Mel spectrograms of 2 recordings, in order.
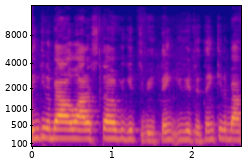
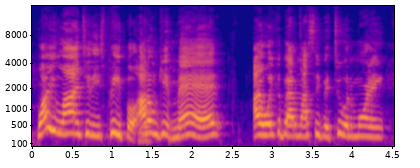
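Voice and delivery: higher-pitched, affronted objection; indignant protest; 5 semitones higher than usual. Real, not acted. Wife telling husband off for lying to people, indignant. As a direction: defend yourself against a false charge.

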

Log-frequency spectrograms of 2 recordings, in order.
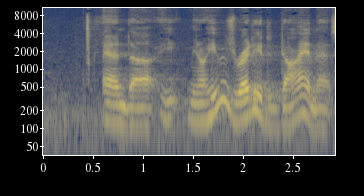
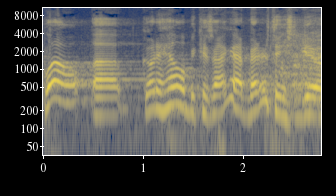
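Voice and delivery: mock retort; 4 semitones higher than usual. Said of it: "I was just gonna be like".

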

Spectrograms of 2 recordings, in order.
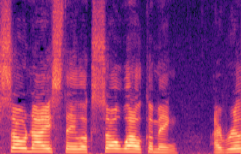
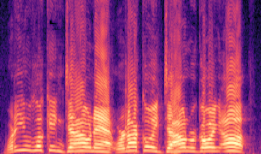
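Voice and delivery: loud, exasperated yelling at the screen; frustrated yelling; 3 semitones higher, 7 dB louder than usual. Real, not acted. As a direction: yell at the game in frustration. Raging at game character.

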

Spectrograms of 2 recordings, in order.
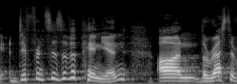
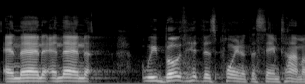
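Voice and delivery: ordinary talk, nothing marked

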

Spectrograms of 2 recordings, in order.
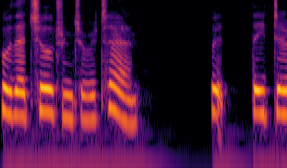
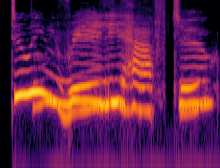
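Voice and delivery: put-on high, pleading children's question; John and Michael; 5 semitones higher, 4 dB louder than usual. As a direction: ask it as reluctant youngsters, pitched up. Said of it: "ask John and Michael".

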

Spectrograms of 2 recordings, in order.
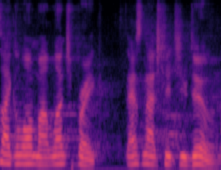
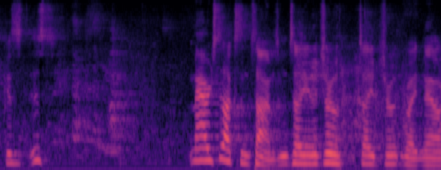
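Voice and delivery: ordinary talk, nothing marked

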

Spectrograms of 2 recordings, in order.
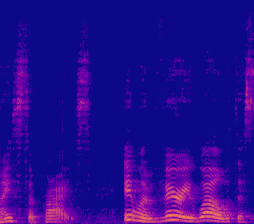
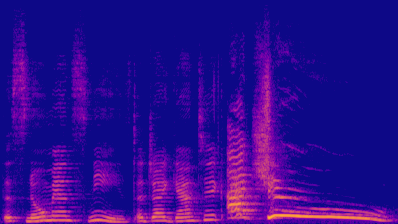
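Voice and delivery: big sneeze; 4 semitones higher, 7 dB louder than usual. A narrator's reading. Sneeze in read-aloud.

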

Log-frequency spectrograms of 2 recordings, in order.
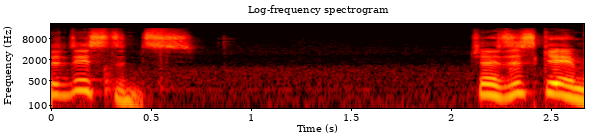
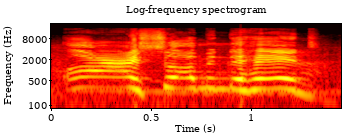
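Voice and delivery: excited shout; 7 semitones higher, 9 dB louder than usual. Real, not acted. Triumphant shot in horror game.

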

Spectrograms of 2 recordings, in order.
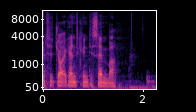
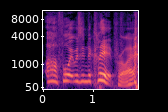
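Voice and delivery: squeaky innocent excuse, loud and high; high mock voice; 13 dB louder than usual. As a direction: play dumb in a shrill high voice. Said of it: "Matey's then said".

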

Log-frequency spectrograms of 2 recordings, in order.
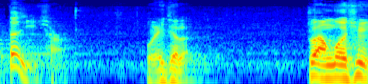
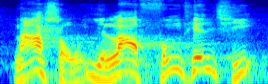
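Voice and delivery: ordinary delivery

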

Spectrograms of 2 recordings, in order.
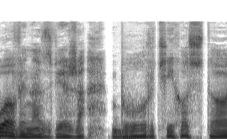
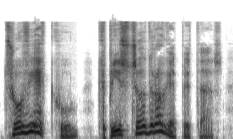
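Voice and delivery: much higher, affronted question; indignant outburst; 10 semitones higher than usual. Acted. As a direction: throw it at him in disbelief. Dwarves indignant at peasant.

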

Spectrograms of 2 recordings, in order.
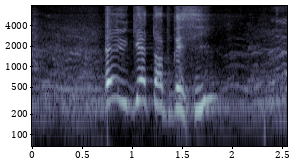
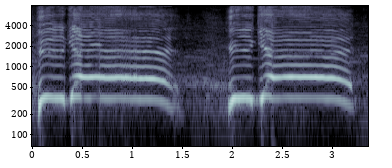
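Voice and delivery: calling the bride; 7 semitones higher, much slower than usual. Shown as a demonstration. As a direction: stretch the name out to build the excitement. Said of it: "quand je dis Huguette, ça crie normalement". (le pasteur annonce la mariée, appel lent et fort)

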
